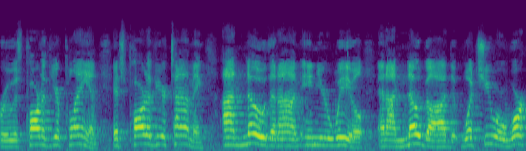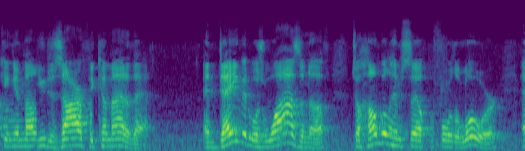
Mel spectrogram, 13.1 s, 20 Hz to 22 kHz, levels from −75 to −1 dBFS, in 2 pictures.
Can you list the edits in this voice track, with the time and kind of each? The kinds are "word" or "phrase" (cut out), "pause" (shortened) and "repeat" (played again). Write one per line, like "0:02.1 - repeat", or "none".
0:07.0 - word
0:07.7 - word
